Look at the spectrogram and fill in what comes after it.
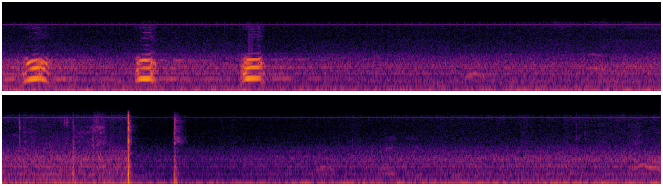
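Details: German Shepherd named Zhelya during IPO training gives three short, harmonic barks about half a second apart within the first seconds, followed by sharp clicks and a steady low background hum.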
